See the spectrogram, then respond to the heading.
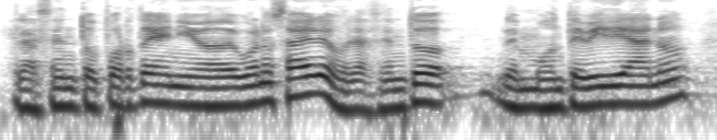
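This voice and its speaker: A man's voice: a little high, brisk. A man from Argentina with an Argentine accent, a guest who explains things in a casual conversation with frequent hesitant restarts.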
